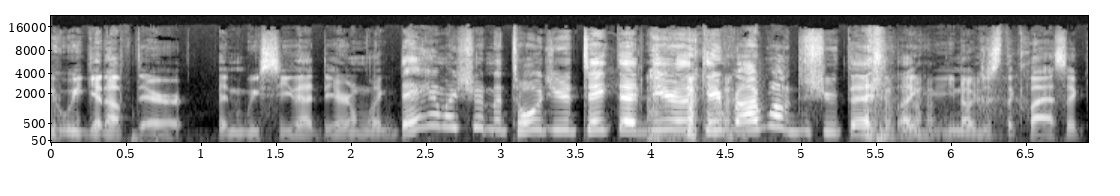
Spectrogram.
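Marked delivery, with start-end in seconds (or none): 2.3-5.6 much higher and louder, teasing whine; hammed-up envy to rib your buddy; mock jealous complaint. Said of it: "giving each other some crap".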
